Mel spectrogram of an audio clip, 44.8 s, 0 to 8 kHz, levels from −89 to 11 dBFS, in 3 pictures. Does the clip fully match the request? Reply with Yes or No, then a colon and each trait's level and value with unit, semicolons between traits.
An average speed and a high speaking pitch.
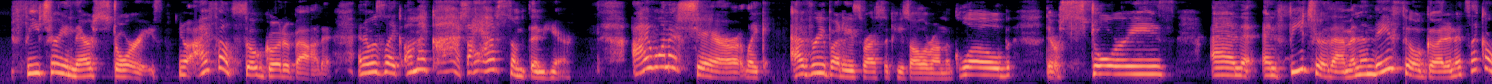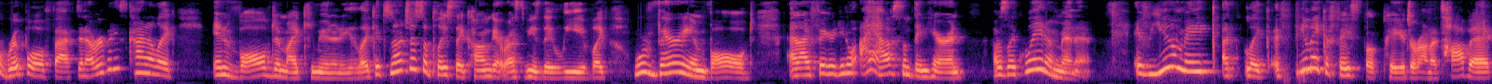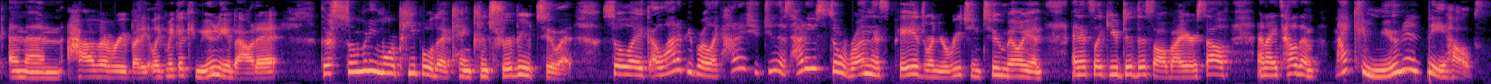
No: fast, 225 wpm; high, 230 Hz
